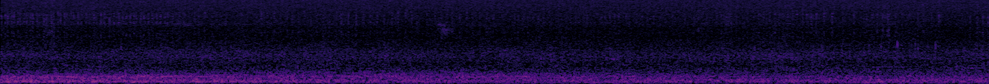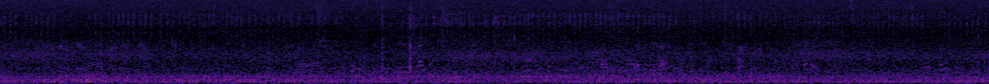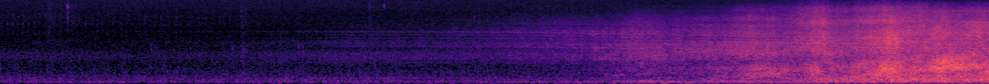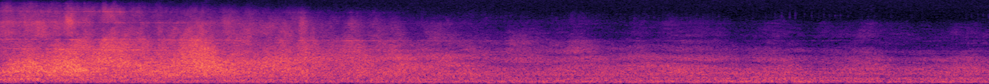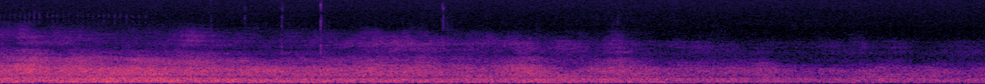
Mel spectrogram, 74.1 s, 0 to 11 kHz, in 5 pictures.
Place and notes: Llobregat - Barcelone - Espagne
Entre la plage et la piste de décollage.
Ambiance.
ZOOM F3 + AKG C451B
Catalunya, España, 24 July 2022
